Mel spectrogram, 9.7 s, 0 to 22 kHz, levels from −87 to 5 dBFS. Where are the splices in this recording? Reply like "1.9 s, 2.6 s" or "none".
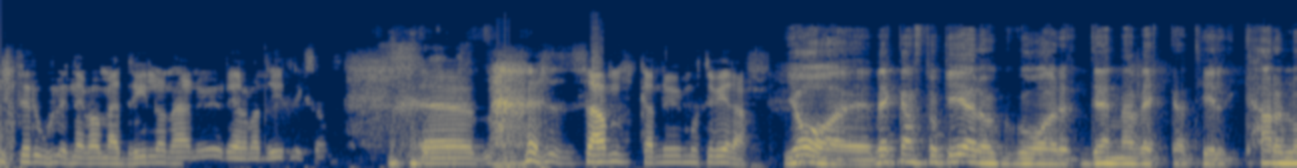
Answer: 5.7 s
